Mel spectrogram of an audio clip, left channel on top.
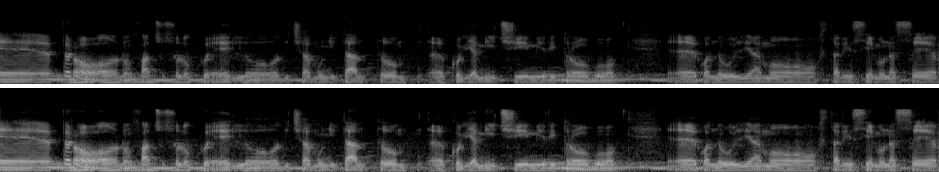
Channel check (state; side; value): quieter; left; 6.3 dB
